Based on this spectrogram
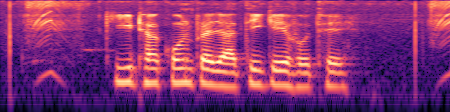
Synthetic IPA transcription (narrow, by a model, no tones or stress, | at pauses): kiːʈʰakoːnpɾɐd͡ʒaːt̪ik̬eɦoːt̪ʰeː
